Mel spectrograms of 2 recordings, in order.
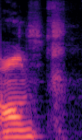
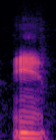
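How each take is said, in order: First: The vowel is a broad 'ah' sound. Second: The vowel sounds like the insect 'ant'. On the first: It sounds posh, like a rich person. "it sounds like something a rich person would say" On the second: It is the ordinary everyday way. "I just say aunt like a bug"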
